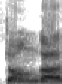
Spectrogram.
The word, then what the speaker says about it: tonga: in the earlier times in hindi it is called tanga and the english word the word tanga has also been absorbed in english language it's pronounced as tonga spelled as t-o-n-g-a if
